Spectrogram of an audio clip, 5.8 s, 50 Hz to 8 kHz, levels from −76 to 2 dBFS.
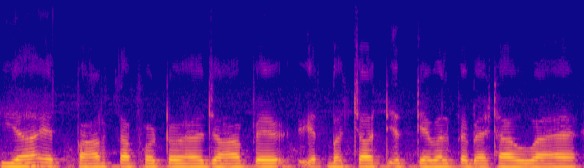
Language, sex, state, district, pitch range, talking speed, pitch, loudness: Hindi, male, Haryana, Rohtak, 145-155 Hz, 165 wpm, 150 Hz, -15 LUFS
